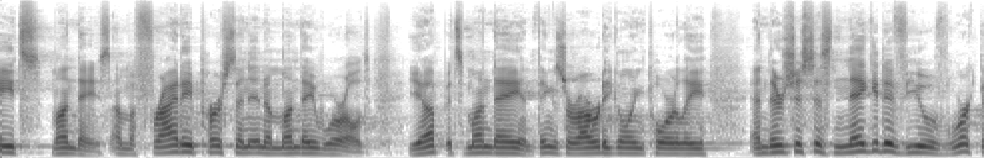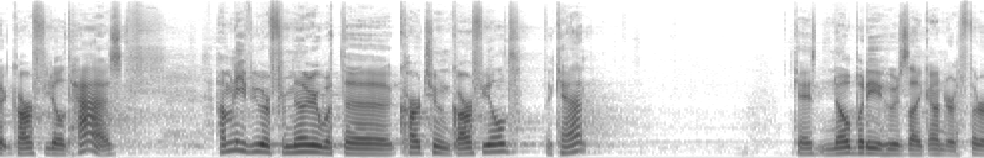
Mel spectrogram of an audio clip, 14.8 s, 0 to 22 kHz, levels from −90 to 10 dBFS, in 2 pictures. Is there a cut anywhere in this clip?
yes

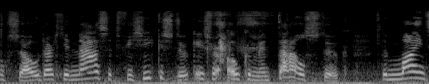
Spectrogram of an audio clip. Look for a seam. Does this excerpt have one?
no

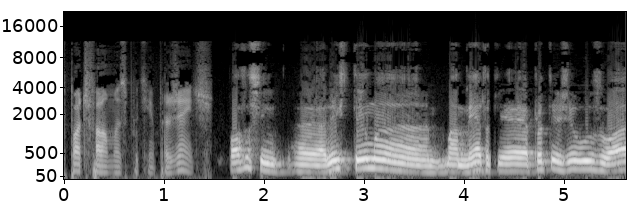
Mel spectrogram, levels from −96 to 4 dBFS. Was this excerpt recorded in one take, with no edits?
no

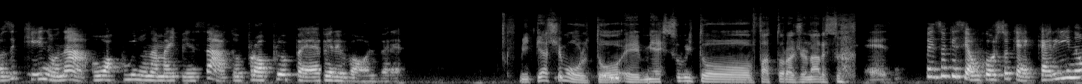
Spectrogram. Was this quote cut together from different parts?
yes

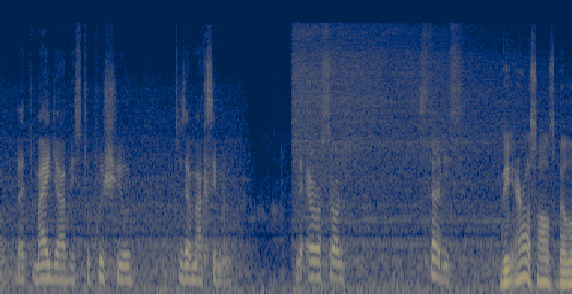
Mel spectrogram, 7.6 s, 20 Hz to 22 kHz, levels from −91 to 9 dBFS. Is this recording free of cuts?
no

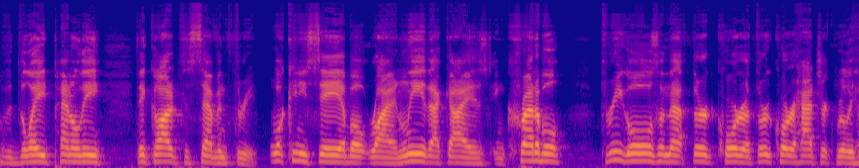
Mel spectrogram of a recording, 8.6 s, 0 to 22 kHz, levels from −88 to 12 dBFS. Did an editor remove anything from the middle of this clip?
yes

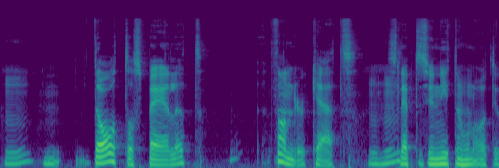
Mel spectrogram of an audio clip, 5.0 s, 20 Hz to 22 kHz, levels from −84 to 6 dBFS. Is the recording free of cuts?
yes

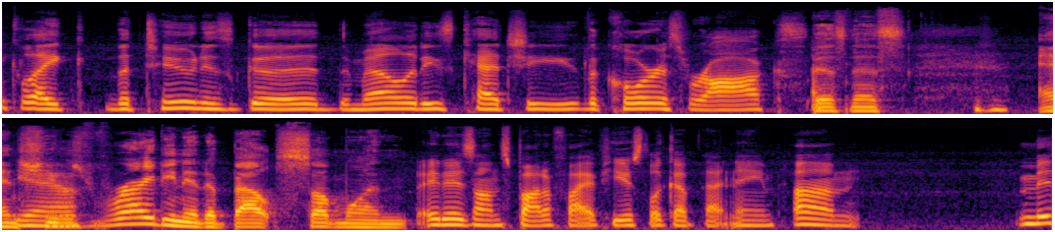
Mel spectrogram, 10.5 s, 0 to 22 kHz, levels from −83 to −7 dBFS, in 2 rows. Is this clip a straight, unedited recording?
no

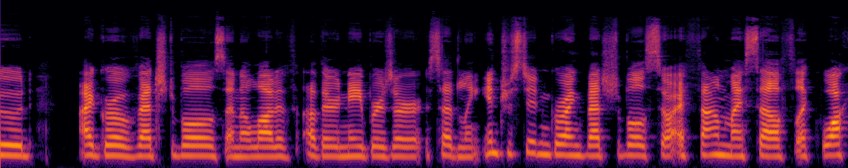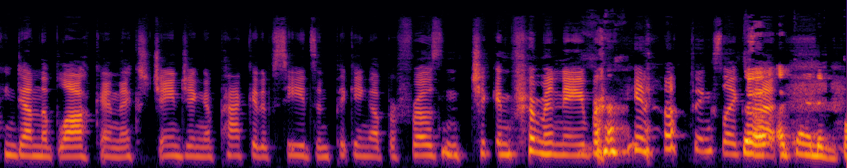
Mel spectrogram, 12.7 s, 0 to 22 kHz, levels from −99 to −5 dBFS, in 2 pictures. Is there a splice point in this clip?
no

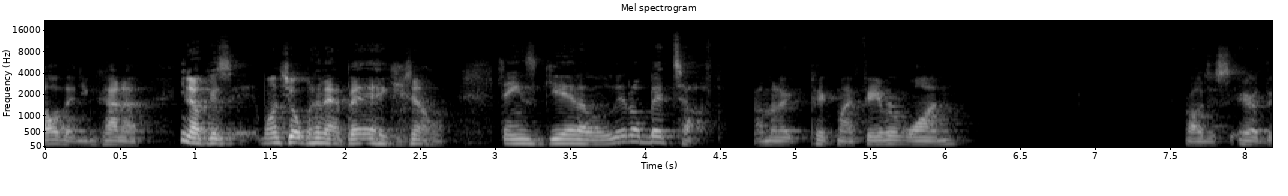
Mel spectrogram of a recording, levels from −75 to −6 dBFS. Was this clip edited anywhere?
yes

